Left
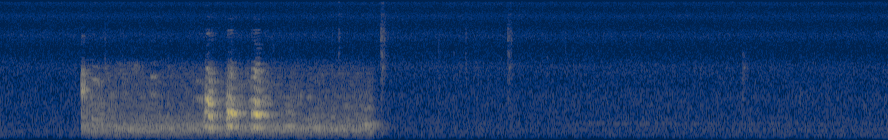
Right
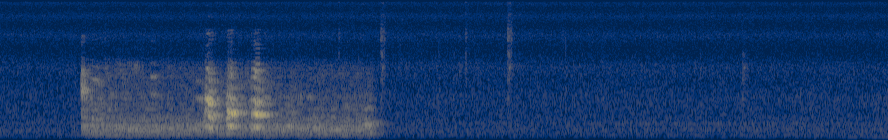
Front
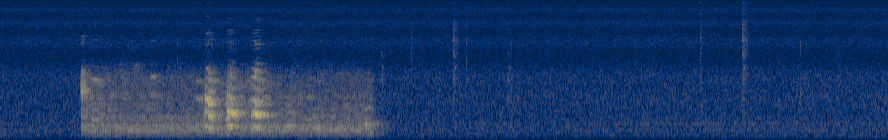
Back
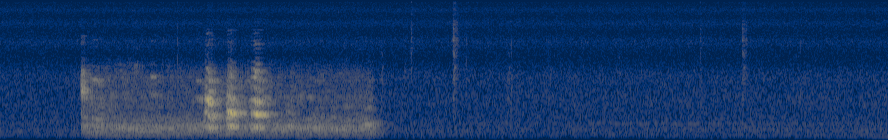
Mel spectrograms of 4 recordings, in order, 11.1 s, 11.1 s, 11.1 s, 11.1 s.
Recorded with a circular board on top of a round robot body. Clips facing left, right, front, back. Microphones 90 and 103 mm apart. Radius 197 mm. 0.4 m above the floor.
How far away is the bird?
About 0.6 m.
